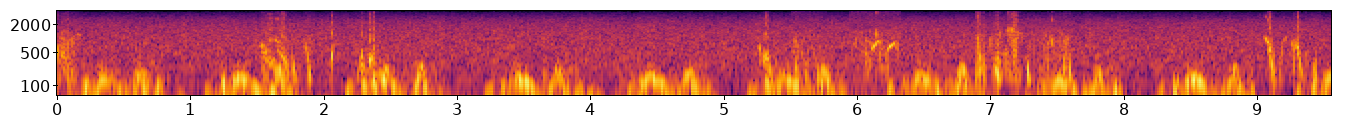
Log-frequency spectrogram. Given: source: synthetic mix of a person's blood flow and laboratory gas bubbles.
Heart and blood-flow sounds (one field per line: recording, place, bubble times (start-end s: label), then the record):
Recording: Doppler ultrasound of blood flow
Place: precordium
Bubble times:
0.00-0.18 s: bubbles
1.49-1.93 s: bubbles
2.02-2.10 s: bubbles
2.22-2.51 s: bubbles
5.23-5.41 s: bubbles
5.49-5.77 s: bubbles
5.94-6.33 s: bubbles
6.88-7.33 s: bubbles
7.35-7.63 s: bubbles
9.03-9.47 s: bubbles
From the record:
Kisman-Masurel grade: 232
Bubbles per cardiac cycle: several, 3 to 8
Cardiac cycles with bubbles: 50 to 99%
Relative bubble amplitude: moderate (0.250 to 0.450)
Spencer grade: 3 (all of the cardiac periods contain showers or single bubble signals, but not dominating or overriding the cardiac motion signals)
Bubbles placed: anywhere in the cardiac cycle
